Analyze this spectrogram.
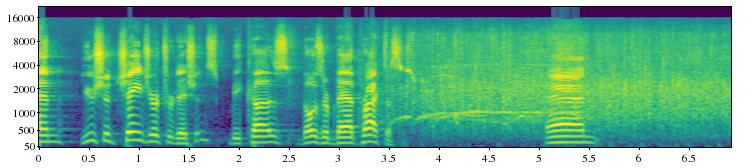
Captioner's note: applause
